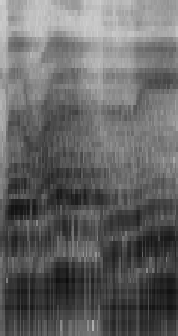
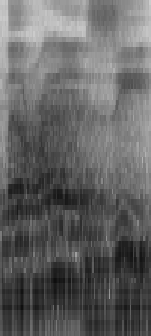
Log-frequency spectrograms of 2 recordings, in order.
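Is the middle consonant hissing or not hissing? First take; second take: not hissing; hissing. First: The middle consonant is said without a hiss. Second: The middle consonant is a hissing z sound. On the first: The speaker calls it right. "dijaga ketika mengucapkan huruf dal tidak dengan suara desis" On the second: The speaker calls it wrong. "bukan ma'azi"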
